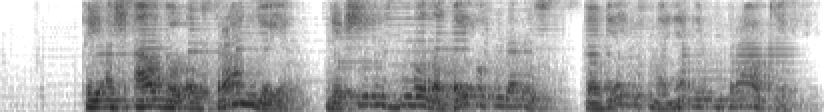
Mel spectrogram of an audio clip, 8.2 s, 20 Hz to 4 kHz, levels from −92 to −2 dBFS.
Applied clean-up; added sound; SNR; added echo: neural separator model SepFormer DNS4.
